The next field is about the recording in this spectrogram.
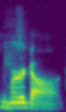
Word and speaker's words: Murdaugh: It's Murdaugh. Like, hey, dog. It's probably okay. Like murder dog, murder dog. – Like in French, it would be like Murdaugh, but they're like countries.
